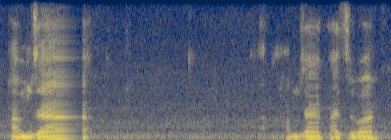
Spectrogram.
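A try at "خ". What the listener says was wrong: হামজা এটা তো খ।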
